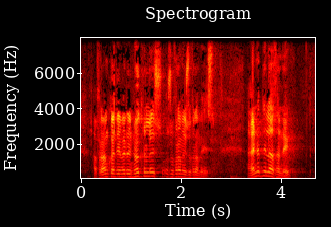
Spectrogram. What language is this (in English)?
Icelandic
